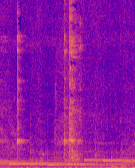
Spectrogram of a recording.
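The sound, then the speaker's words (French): A utensil scrapes and clinks against a dish as pasta with lardons in an egg sauce, loosened with cooking water, is stirred. A few sharp metallic clinks stand out over quieter scraping, with no talk. “Et j'essaye de mettre les lardons un peu partout au milieu. C'est toujours compliqué, je trouve, de remuer un plat.”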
